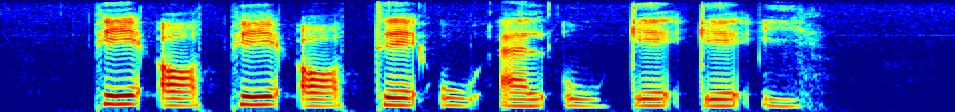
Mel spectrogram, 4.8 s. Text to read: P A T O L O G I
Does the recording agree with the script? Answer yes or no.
no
